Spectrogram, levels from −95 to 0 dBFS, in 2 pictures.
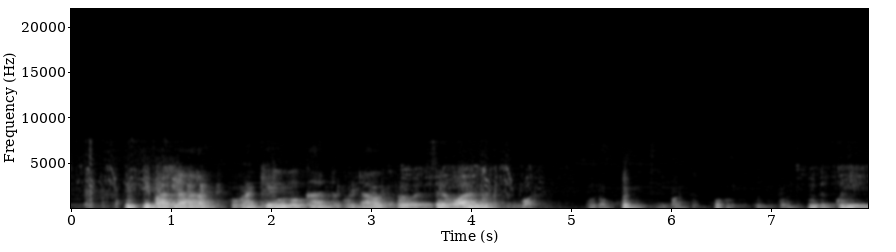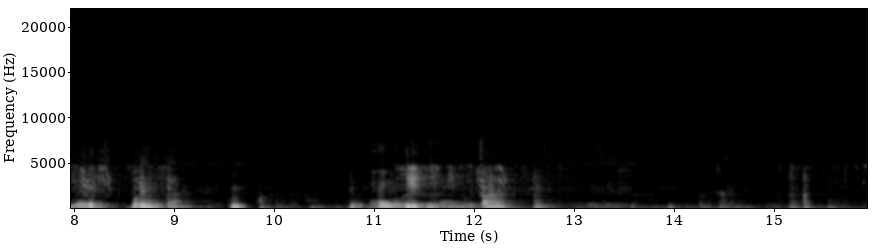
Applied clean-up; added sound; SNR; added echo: neural mask model DeepFilterNet 3.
